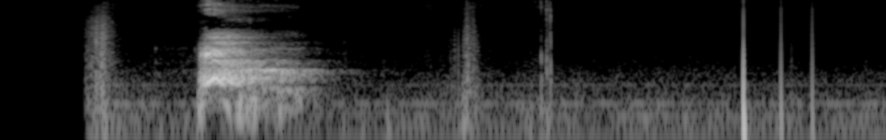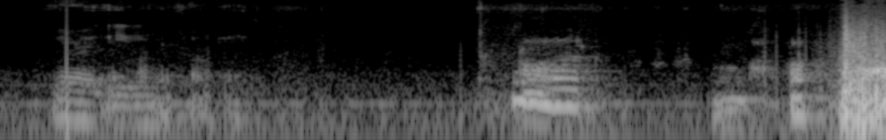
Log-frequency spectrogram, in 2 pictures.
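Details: A Shiba Inu trying to eat the floor gives a sharp, yelping bark, then low grumbling, odd noises, with a person talking nearby.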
